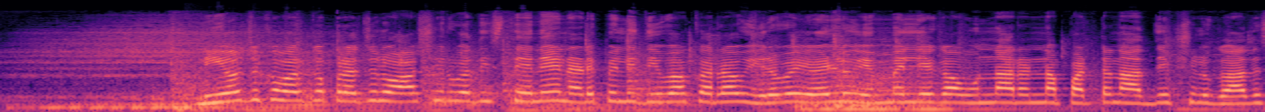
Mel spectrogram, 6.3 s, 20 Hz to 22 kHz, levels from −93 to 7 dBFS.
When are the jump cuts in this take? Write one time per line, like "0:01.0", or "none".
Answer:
0:00.9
